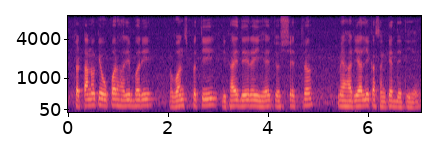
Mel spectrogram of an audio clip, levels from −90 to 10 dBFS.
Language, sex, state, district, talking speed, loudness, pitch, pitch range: Hindi, male, Gujarat, Valsad, 155 wpm, -20 LUFS, 135 Hz, 130-145 Hz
